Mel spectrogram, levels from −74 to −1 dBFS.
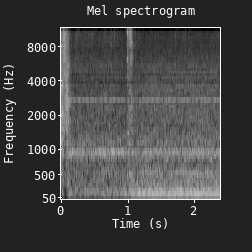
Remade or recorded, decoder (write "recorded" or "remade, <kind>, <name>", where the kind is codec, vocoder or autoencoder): recorded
